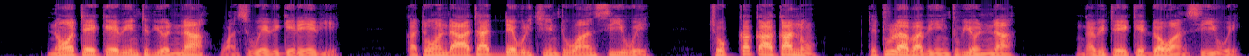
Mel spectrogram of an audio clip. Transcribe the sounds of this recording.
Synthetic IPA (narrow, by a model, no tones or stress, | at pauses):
no̞ːte̞ːke̞ːβiːntuβjo̞nːawa̰ːnsiwe̞ːβiɡe̞ɾe̞ːβjḛ | kato̞ːndaːtadːe̞βuliciːntuwaːnsiːwe̞ | co̞kːakakano̞ | te̞tulaβaβiːntuβjo̞nːa | ŋɡaβite̞ːke̞dwawaːnsiːwe̞̰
